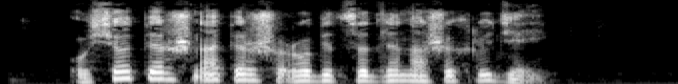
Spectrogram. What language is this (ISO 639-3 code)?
bel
